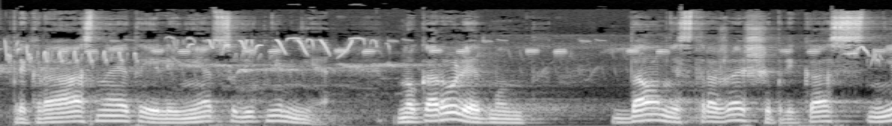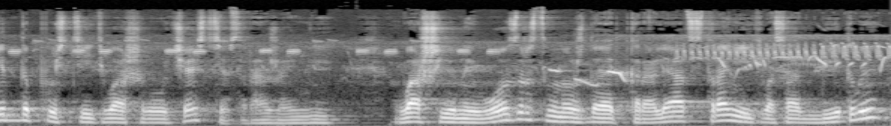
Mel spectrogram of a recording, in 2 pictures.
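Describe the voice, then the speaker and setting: A storybook dwarf guardian, as a male narrator plays him, strong and stern. He speaks in formal, measured phrases and does not budge. His pitch is middling, with faint noise and birdsong behind. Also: animated, in a large hall, lightly acted. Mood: stern, firm.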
